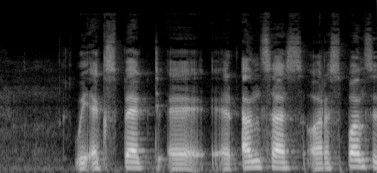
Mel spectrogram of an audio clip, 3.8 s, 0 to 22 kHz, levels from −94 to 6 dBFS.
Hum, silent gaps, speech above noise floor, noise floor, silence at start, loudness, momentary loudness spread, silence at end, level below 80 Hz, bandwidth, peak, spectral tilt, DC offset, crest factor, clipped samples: none; none; 32 dB; -53 dBFS; 0.75 s; -22 LUFS; 8 LU; 0 s; -56 dBFS; 10.5 kHz; -4 dBFS; -6 dB/octave; under 0.1%; 18 dB; under 0.1%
